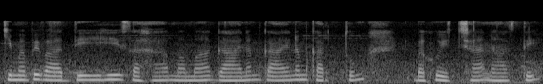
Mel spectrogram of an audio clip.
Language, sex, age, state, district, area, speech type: Sanskrit, female, 18-30, Kerala, Thiruvananthapuram, rural, spontaneous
